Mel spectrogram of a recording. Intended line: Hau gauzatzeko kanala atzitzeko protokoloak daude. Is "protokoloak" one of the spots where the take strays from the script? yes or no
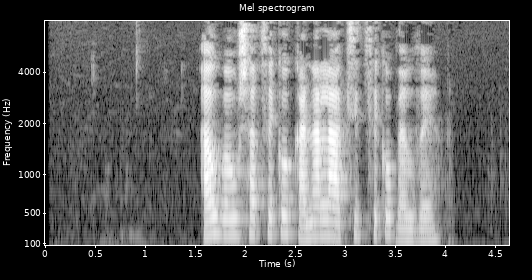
yes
